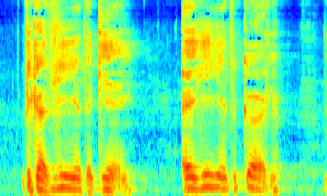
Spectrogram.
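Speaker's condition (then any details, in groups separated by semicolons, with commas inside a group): Spastic quadriplegic cerebral palsy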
